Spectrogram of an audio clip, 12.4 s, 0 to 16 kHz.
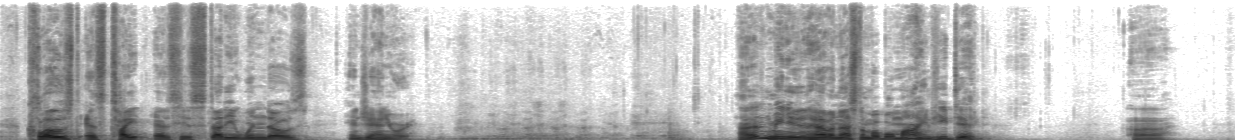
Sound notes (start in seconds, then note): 4.4 audience laughing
